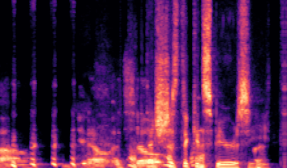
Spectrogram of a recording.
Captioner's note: laughing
